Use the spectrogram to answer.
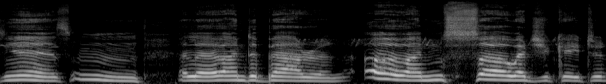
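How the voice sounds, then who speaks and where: Someone performs a put-on character voice at a middle pitch and a very slow pace, on a very clean recording with a silent background. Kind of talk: pompous, overeducated. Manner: stupid, affected, snobby.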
